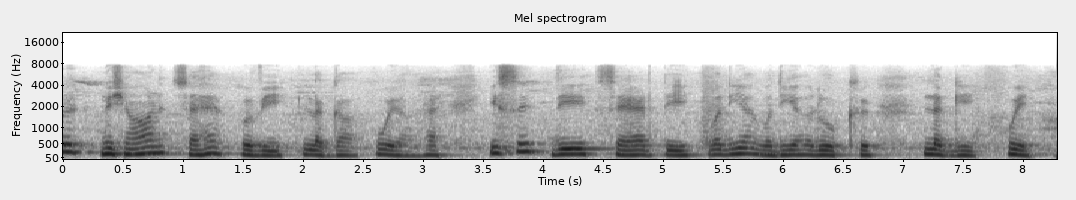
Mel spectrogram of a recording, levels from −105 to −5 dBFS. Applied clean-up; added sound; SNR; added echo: none; none; none; none.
